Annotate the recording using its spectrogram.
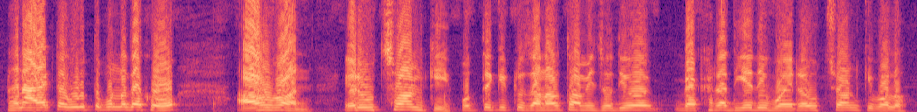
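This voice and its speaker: A man teaching a live online Bangla lesson, keeps asking the viewers questions and slows down to read poem lines aloud. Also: on the high side, fairly even intonation, no echo. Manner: quizzing viewers with repeated questions.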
